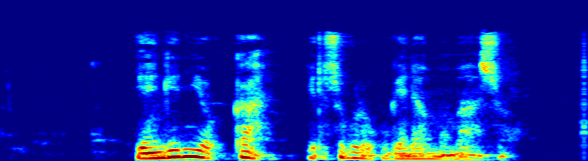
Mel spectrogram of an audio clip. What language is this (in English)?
Ganda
